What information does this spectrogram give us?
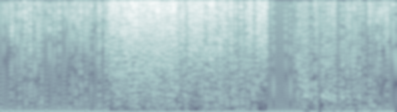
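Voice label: "hada", Spanish; laboratori fonetica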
